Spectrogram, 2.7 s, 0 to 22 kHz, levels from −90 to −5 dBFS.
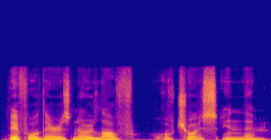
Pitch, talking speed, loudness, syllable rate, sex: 105 Hz, 200 wpm, -19 LUFS, 6.2 syllables/s, male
